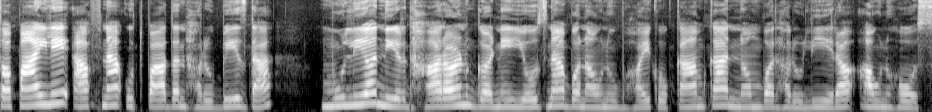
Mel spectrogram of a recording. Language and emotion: Nepali, neutral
